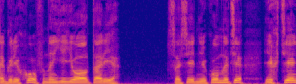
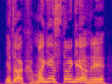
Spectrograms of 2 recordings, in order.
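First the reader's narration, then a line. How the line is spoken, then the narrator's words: Unusually cheerful exclamation. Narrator (Russian): воскликнул он, смутив меня непривычно веселым голосом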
